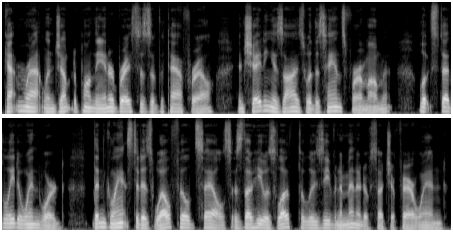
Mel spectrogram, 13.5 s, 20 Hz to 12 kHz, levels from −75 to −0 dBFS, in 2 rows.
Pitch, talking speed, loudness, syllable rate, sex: 105 Hz, 205 wpm, -18 LUFS, 5.3 syllables/s, male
